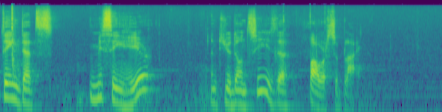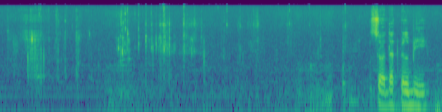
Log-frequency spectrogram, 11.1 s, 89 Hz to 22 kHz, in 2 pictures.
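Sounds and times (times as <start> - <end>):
handling clicks and crinkling: 5.6 - 10.1.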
